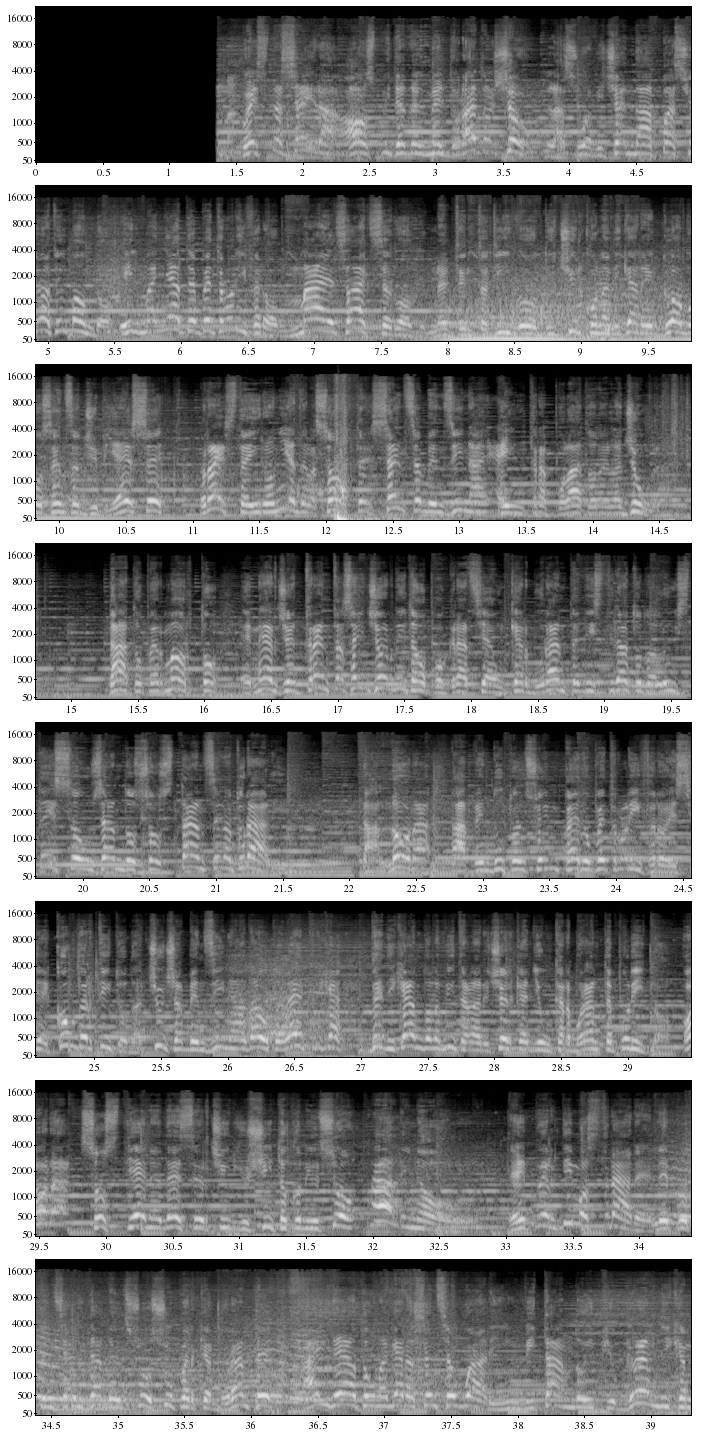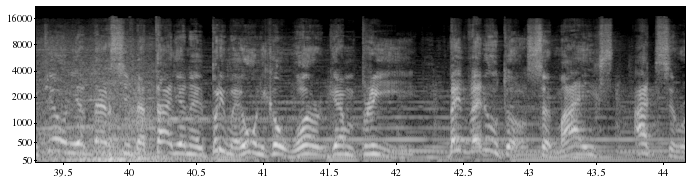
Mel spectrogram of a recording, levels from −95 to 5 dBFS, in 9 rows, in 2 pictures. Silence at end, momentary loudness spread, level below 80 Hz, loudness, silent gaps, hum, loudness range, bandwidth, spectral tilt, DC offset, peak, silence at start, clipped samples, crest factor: 0 s; 6 LU; -30 dBFS; -19 LUFS; none; none; 4 LU; 17 kHz; -4.5 dB/octave; under 0.1%; 0 dBFS; 1.35 s; under 0.1%; 18 dB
